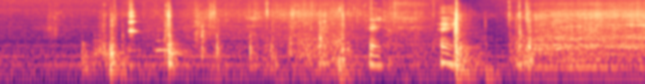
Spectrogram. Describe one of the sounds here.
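A young man talks with animation close by inside a car.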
